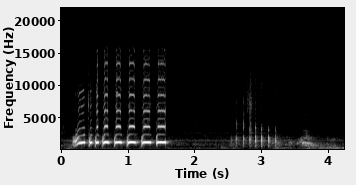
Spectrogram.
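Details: Female zebra dove call, recorded for use as a lure to get males singing: a quick run of about seven clear, evenly spaced whistled notes, followed by a softer, fainter series of short twittering notes.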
